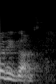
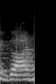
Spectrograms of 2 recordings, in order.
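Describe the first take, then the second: First: "रिगार्ड्स" with a final s, lower and softer; plural ending sounded. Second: Said in the usual way. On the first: Shown as a demonstration. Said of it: "रिगार्ड नहीं होता". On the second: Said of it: "नहीं होता".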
